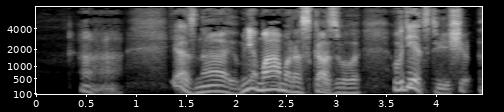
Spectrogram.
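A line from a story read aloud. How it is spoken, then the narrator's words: Laughing. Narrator (Russian): засмеялся Ромка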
